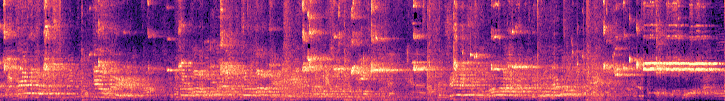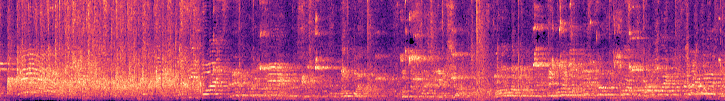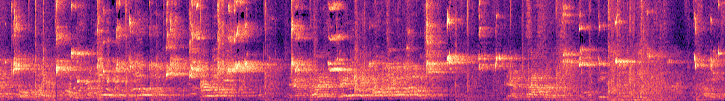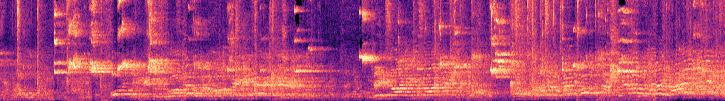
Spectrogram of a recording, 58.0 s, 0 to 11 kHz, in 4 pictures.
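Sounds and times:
echoing voices: 0.0s - 58.0s
basketball dribbling on court: 40.1s - 42.2s.

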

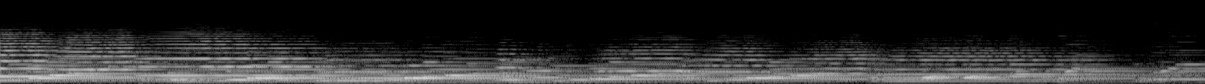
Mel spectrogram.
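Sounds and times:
trombone playing slow melody: 0.0s - 10.6s
harp accompaniment: 0.0s - 12.0s.

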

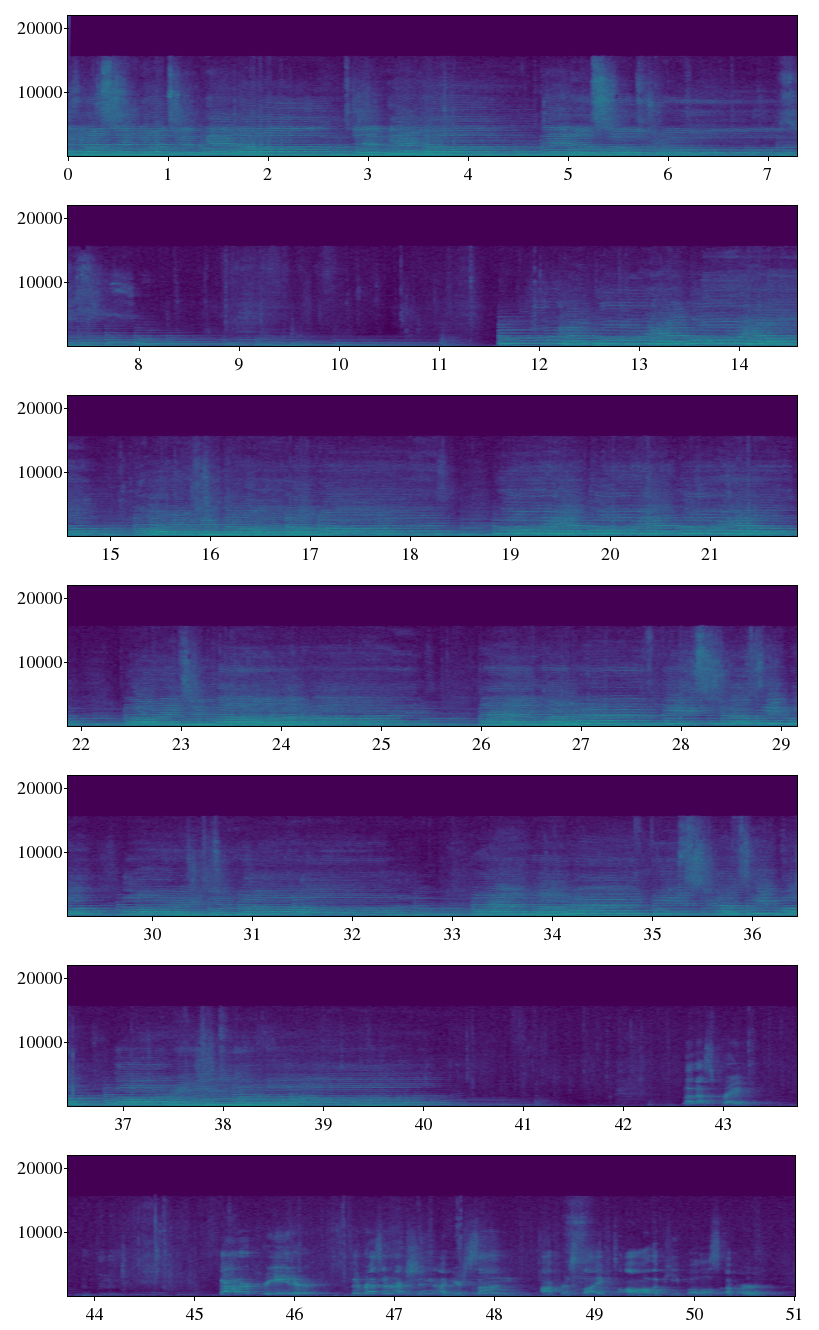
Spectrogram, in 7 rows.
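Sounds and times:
congregation singing a hymn: 0.0s - 8.2s, 11.1s - 41.2s
instrumental accompaniment: 0.0s - 41.6s.

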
